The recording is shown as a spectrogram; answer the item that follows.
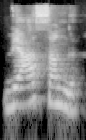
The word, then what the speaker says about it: व्यासंग: व्यासंग, spelling मैं English में बता देती हूँ। व्यासंग, VYSANGA, व्यासंग।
